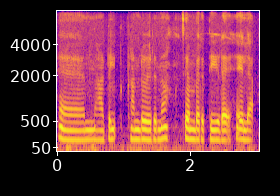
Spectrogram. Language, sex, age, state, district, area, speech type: Malayalam, female, 30-45, Kerala, Alappuzha, rural, spontaneous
